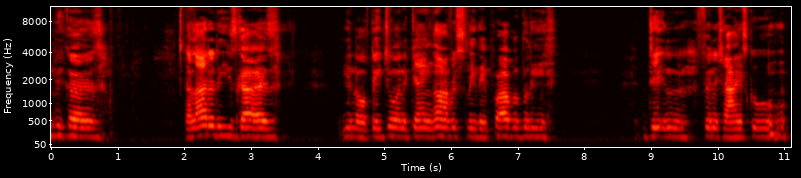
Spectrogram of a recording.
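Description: A man vlogger giving a casual opinion monologue in a conversational way, often checking in with the listener. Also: fairly high pitch. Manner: conversational, frequently checking in with "you know what I'm saying".

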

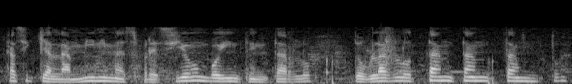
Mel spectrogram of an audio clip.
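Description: A man from Colombia, a magician, explaining a trick to camera in a relaxed chatty way into an interview mic indoors. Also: fairly high pitch, a little slow, muffled recording. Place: indoor function room. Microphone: handheld interview mic.

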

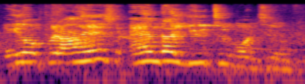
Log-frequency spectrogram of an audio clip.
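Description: A man's voice: high voice, lively intonation, brisk, slight background noise. A young man bantering casually in a vlog, boastful and goading, recorded in a room from a distance. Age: young adult. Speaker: challenge vlogger. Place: small living room. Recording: distant echoey room, loud music over it.

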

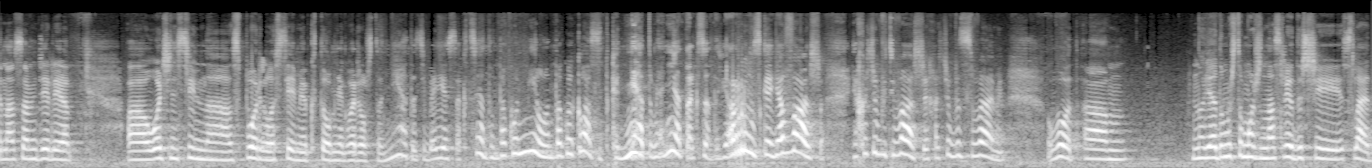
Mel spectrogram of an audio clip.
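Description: A Russian woman in her thirties, appearing as a guest speaker, talks casually and self-ironically to an audience in a library hall, laughing often. Her voice sits high with a darkish tone.

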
